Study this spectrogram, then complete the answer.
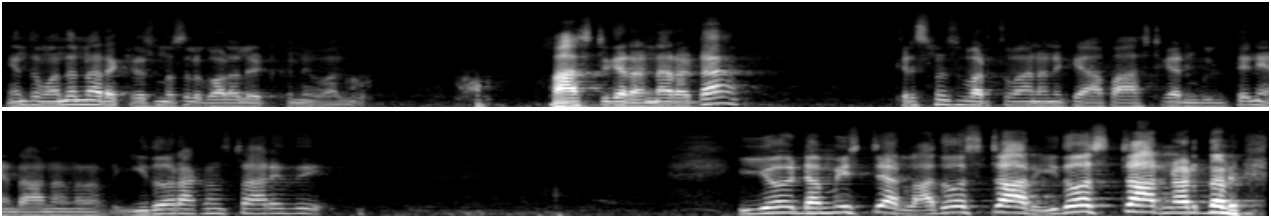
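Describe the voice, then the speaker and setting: Bright-voiced Telugu preacher man. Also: mid-range voice, quick pace, long pauses. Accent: East Godavari Telugu. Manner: preaching with rhetorical questions to the congregation. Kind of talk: sermon.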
